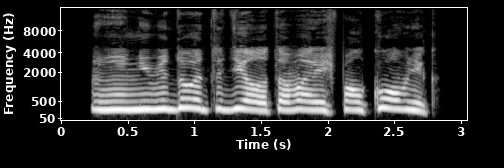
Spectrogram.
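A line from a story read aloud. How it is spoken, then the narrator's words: Frightened moan. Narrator (Russian): простонал Гена с перепугу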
